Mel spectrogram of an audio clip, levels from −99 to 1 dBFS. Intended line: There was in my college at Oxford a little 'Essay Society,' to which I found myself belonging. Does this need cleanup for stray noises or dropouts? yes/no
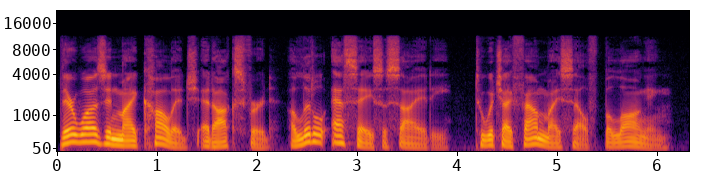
no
